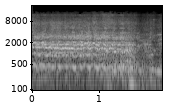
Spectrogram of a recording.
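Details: Horse at a horse market in Uzbekistan where horses are being sold, giving a drawn-out, tonal whinny-like call with layered harmonics over steady crowd murmur and men talking prices.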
